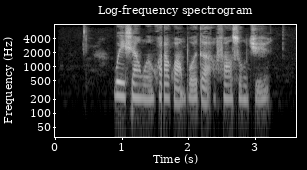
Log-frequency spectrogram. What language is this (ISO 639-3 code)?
zho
